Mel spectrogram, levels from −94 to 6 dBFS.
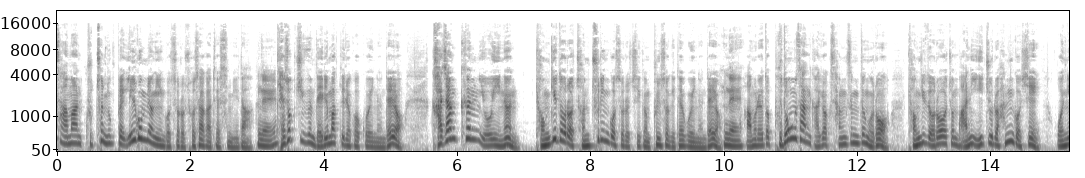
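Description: No technical faults are audible.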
